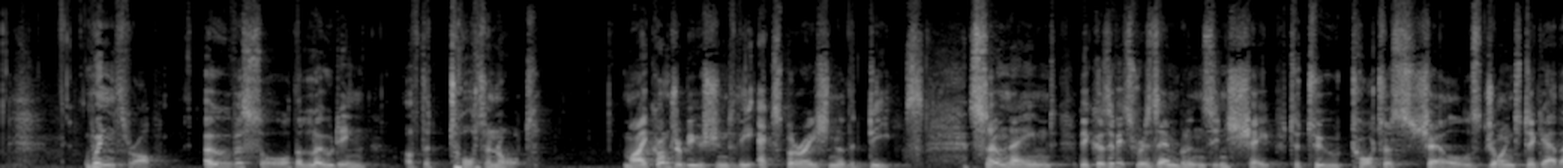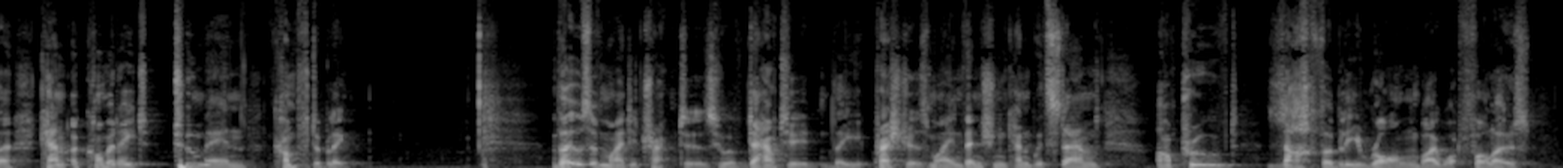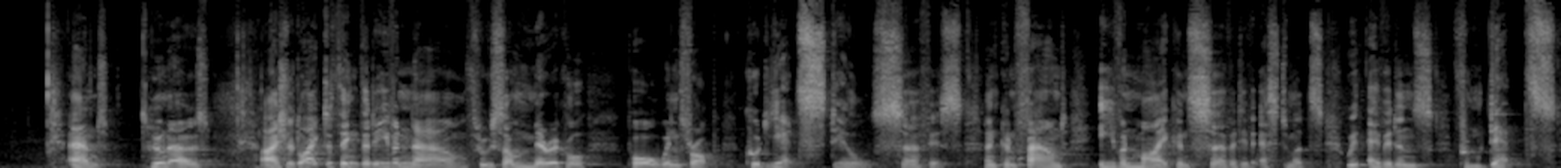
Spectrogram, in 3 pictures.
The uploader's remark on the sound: This is the fourth episode of podcasts recorded at our Stand Up Tragedy night that took place at The Dogstar on March 28th.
